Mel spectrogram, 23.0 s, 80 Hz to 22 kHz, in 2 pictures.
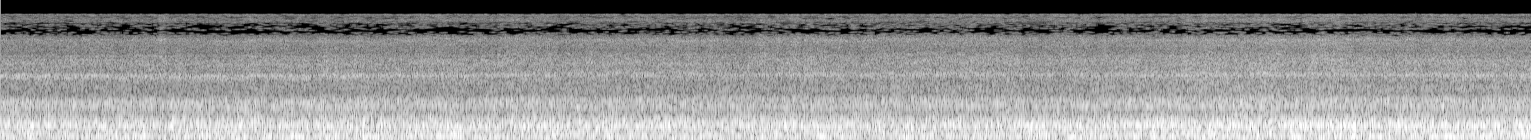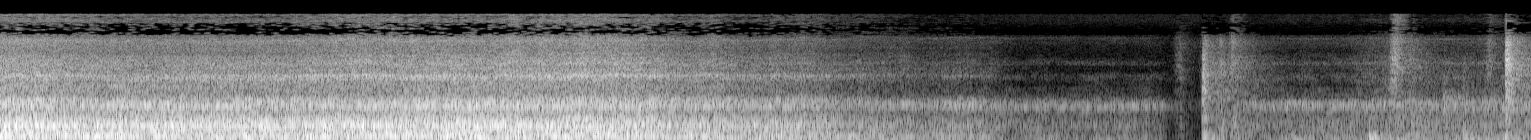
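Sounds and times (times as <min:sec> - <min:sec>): propane torch roaring: 0:00.0 - 0:22.9.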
